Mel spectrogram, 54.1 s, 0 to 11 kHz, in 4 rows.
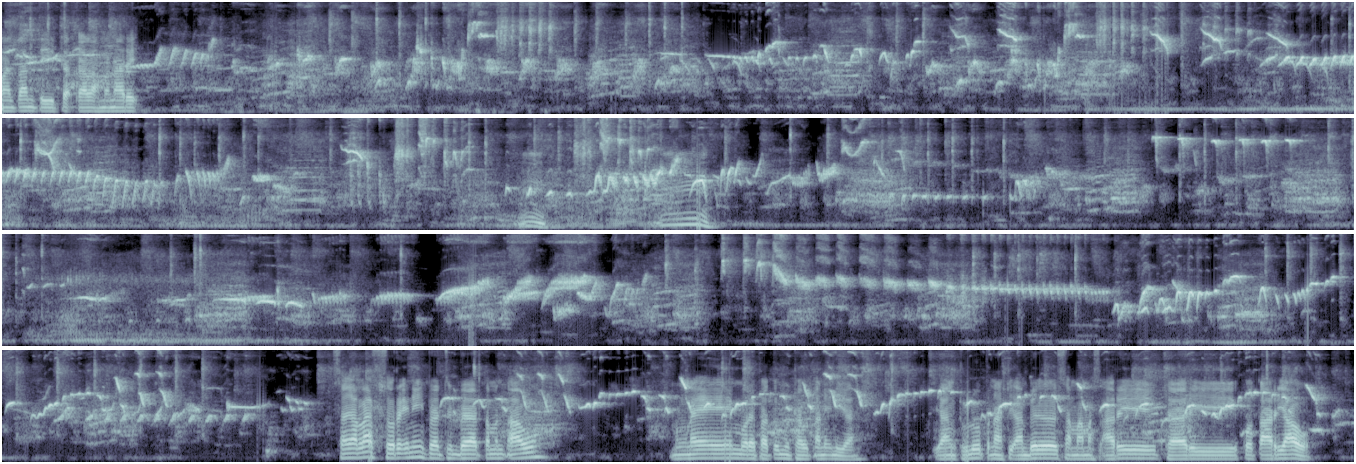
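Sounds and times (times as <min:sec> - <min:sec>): bird singing whistled phrases: 0:44.9 - 0:54.0.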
